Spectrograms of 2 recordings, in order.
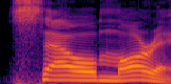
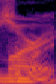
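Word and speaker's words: Soumaré: Soumare. Salmare. Samare. That's Samare. Samare.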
